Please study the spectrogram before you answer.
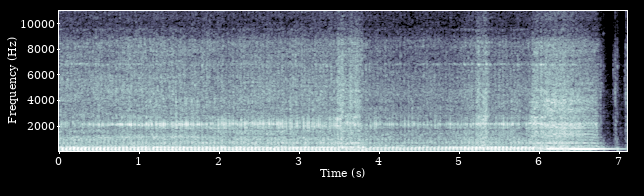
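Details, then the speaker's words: Cub Cadet 86 small tractor engine idles with a steady thump, broken twice by random rough, rattly bursts, then a short tone and shutdown; cause unknown, and the head gasket also leaks some exhaust. "well so far I can't figure out what that crazy sound is just been kind of happening randomly"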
